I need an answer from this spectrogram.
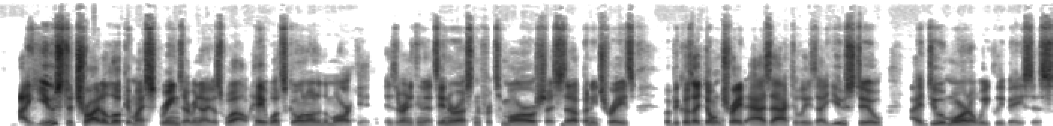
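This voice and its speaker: Bright and sharp in tone, a man's fairly low voice rushes along at a very fast pace. His pitch varies in an ordinary way, and the sound is dry and close with no echo. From New York. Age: 40s. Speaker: part-time stock trader and blogger. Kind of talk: casual interview.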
